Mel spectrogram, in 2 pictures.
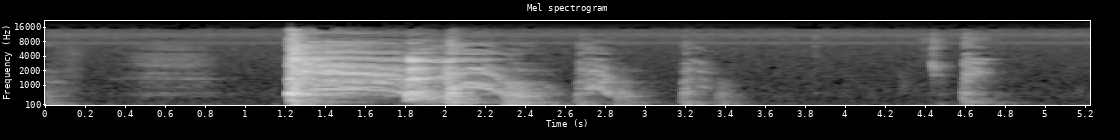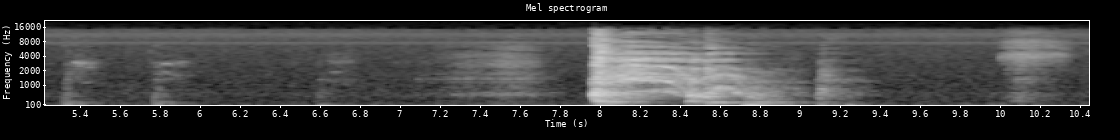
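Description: Two loose coughing bouts, each a strong cough trailing into rattly throat-clearing, typical of a phlegmy wet cough.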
